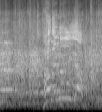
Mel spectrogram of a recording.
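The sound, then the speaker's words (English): A church audience clapping their hands during a service in a steady, dense wash of applause, with raised voices calling out over it partway through. “If you do, why don't you clap your hands like you desire God to do something fresh and great in your life?”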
